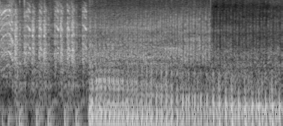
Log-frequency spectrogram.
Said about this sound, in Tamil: பேர் கிளச்சு உங்களுக்கு சுற்றிக்கிட்டு இருக்கு, நல்லா அருமையாக சுற்றுது இல்லை?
